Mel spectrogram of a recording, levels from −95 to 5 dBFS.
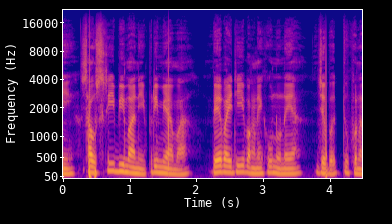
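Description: Speech with loud pops: a double pop at 0.40–0.50 s, single pops at 1.58–1.61 s and 3.94–3.97 s. Each spikes about 20 dB above the speech, likely from a switch, static or driver glitch.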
